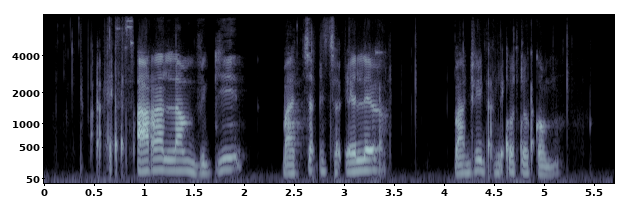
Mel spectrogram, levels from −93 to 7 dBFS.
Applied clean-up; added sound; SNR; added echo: neural diffusion model UNIVERSE++.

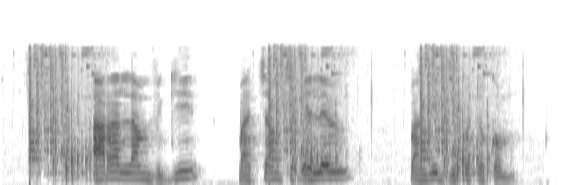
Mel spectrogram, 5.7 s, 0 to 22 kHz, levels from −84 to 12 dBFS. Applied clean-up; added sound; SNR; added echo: none; Shatter; 3 dB; none.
